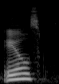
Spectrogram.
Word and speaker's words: Ailes: Ailes.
